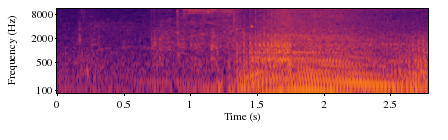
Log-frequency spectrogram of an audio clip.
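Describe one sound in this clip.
A motorcycle engine starts and revs up.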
